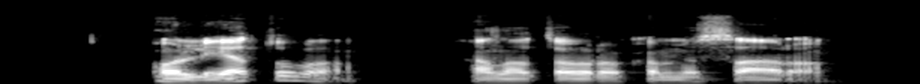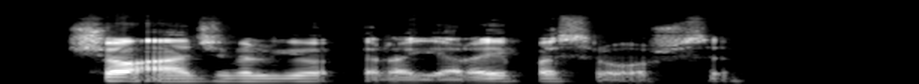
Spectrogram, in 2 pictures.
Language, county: Lithuanian, Šiauliai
